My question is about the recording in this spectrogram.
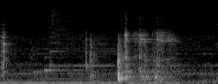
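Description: A metal spoon clinking and scraping against a plate and a metal cooking pot as food is pushed into the pot, with one sharper clink a little past a second in. Soft background music plays underneath.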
